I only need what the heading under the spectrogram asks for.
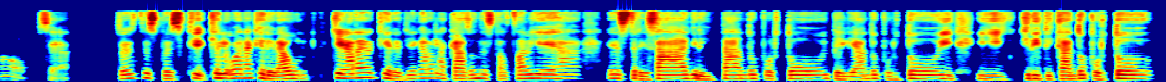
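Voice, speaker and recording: A woman in her thirties speaks as a podcast guest, her voice sitting a little low. She tells personal stories with animated energy and slips into the voices of the people she quotes. The sound is close and dry. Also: moderate pace, no room sound. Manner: animated storytelling, acting out quoted exchanges. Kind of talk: personal testimony in casual conversation.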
